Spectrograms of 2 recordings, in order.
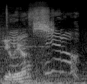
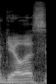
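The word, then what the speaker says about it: Gilles: How do you pronounce his name? Gilias? Oh, Gillis, yeah.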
